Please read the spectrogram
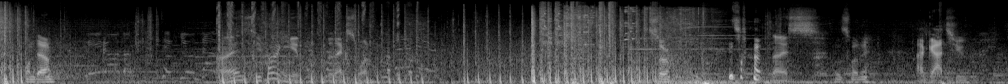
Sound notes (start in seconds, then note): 7.2 suppressed Laughter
